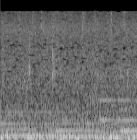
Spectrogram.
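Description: Heavy rain pours steadily outdoors on a cliffside, a dense, loud, unbroken hiss of drops hitting surfaces close by, with no voices.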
